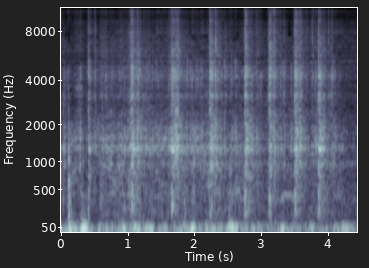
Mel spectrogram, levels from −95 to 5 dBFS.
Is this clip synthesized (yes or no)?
yes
